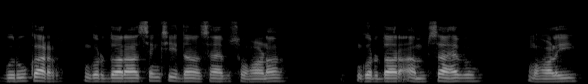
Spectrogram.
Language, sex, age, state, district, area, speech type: Punjabi, male, 30-45, Punjab, Mohali, rural, spontaneous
